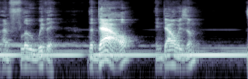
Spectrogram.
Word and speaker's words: Tao: flow with it the Dao in taoism spelled t-a-o but pronounced Dao is the way the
